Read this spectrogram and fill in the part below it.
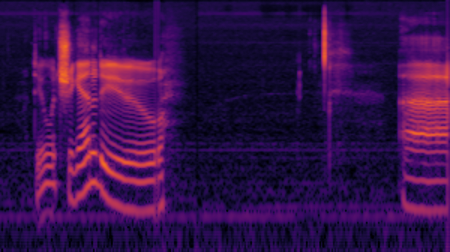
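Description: A man speaks with animation, drawing out his words, close to a microphone.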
